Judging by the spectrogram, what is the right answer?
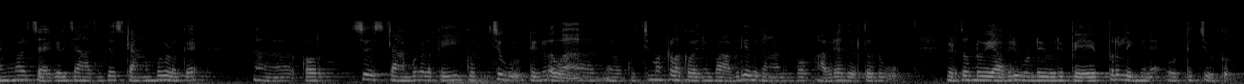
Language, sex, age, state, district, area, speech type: Malayalam, female, 60+, Kerala, Idukki, rural, spontaneous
